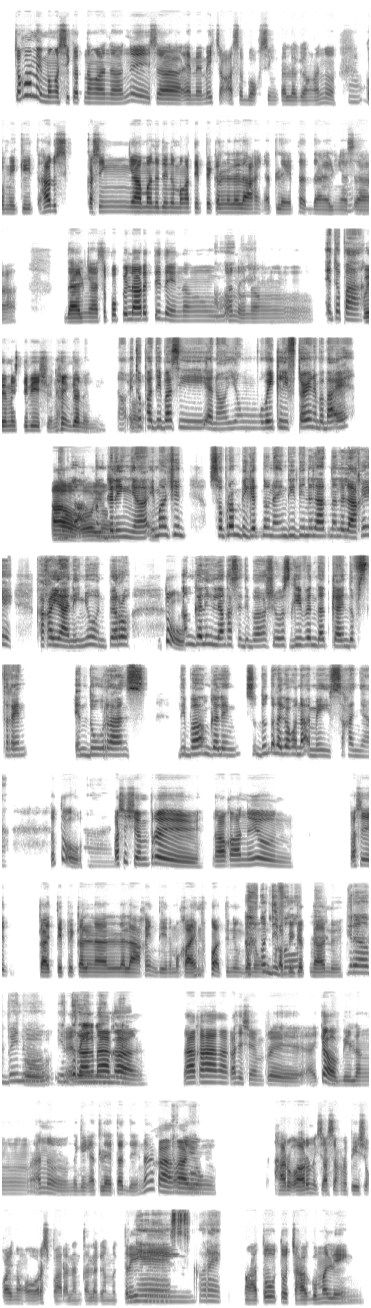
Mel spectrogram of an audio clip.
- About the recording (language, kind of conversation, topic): Filipino, unstructured, Sa palagay mo, may diskriminasyon ba sa palakasan laban sa mga babae?
- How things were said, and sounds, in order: laughing while speaking: "eh, ganun"; tapping; in English: "She was given that kind of strength, endurance"; laughing while speaking: "kayang buhatin"; laughing while speaking: "Uh, di ba?"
